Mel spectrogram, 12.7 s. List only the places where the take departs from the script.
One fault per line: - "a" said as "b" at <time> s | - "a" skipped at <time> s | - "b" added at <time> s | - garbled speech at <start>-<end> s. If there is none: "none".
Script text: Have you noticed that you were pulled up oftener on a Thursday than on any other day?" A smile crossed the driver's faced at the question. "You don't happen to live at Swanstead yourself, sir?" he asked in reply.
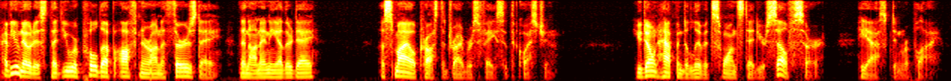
- "faced" said as "face" at 6.4 s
